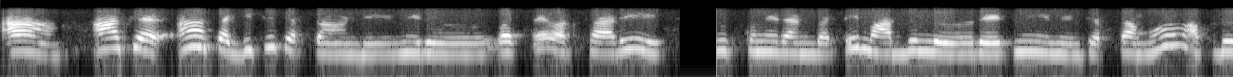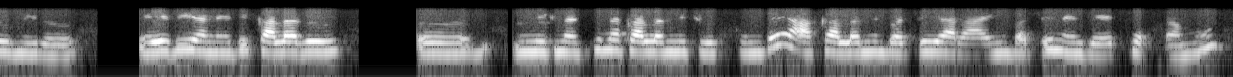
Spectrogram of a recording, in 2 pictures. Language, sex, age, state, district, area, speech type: Telugu, female, 30-45, Andhra Pradesh, N T Rama Rao, urban, conversation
